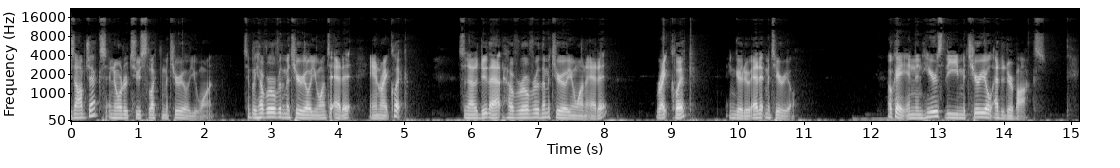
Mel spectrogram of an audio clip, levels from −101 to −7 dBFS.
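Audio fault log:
9.28–9.31 s, loose connector crackle: a brief, ragged burst of scratchy crackle lasting about 33 ms, with the audio breaking up unevenly rather than dropping out cleanly. The roughness comes from a worn or dirty contact in the signal path shifting and rapidly making and breaking, so the sound is chopped into irregular fragments, giving the short gritty texture heard at this moment.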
